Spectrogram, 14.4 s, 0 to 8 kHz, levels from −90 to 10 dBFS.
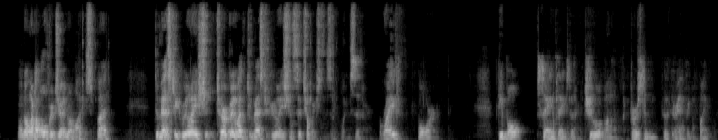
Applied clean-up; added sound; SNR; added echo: neural mask model DeepFilterNet 3.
